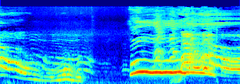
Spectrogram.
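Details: Shih Tzu dogs howling indoors, recorded on a phone: a wavering, falling tonal howl, a short silence, then a higher, steady drawn-out howl with overlapping rising and falling voices.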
